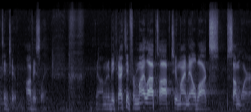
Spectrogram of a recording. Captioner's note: laugh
